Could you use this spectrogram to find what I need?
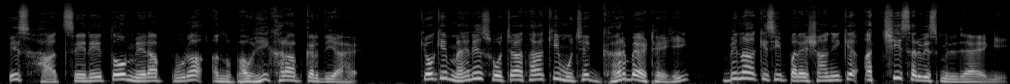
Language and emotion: Hindi, disgusted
